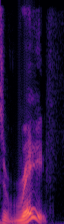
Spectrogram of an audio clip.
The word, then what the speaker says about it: Ralph: Looks like Ralph, but it's actually pronounced Ralph. – I think it's Rafe, right?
